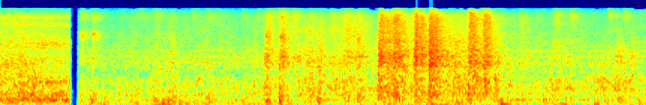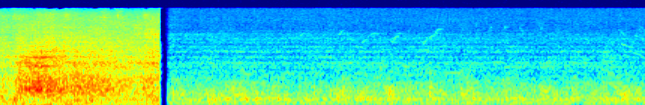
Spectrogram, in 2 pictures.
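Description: Passenger train running on the rails, its wheels clattering over the track. About five seconds in, the sound cuts abruptly to a much quieter, steady noise.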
